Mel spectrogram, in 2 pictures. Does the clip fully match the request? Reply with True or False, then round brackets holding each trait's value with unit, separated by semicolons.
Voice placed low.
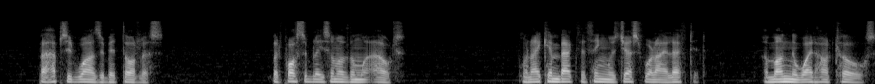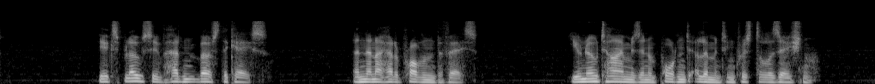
True (115 Hz)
